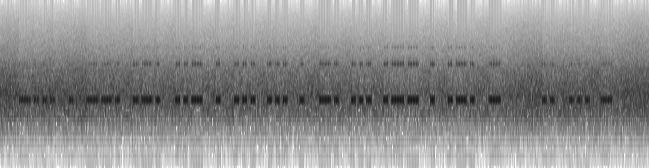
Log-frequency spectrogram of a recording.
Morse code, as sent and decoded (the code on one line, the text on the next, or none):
-... . --. .-. ..- . ... ... . -. ... .-- . .-. - / .. ... -
BEGRUESSENSWERT IST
